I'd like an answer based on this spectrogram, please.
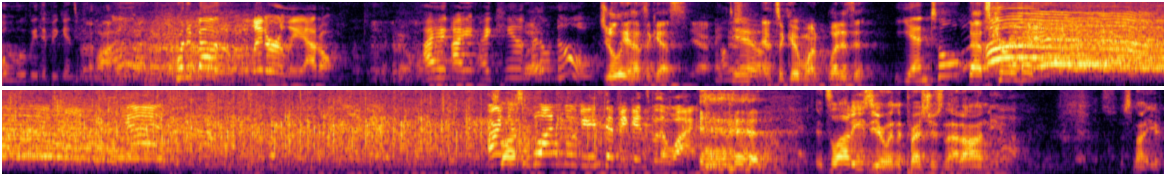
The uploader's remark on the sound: Live from the Gramercy Theatre in New York City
